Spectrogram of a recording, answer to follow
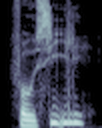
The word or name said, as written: forudsigelig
